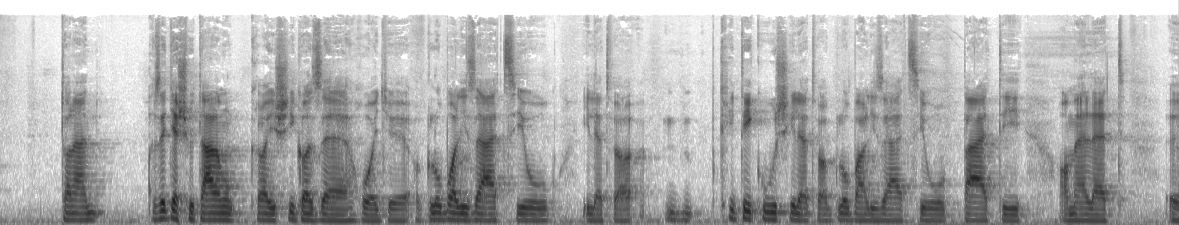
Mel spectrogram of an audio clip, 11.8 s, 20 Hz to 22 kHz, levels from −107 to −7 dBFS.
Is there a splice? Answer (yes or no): no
